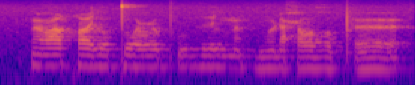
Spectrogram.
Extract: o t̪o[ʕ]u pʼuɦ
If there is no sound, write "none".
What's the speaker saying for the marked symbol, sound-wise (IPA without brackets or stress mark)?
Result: ʕ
